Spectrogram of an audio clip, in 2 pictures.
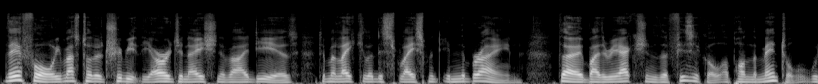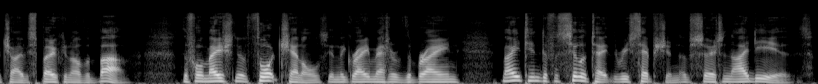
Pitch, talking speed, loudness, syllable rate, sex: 120 Hz, 190 wpm, -18 LUFS, 6.1 syllables/s, male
